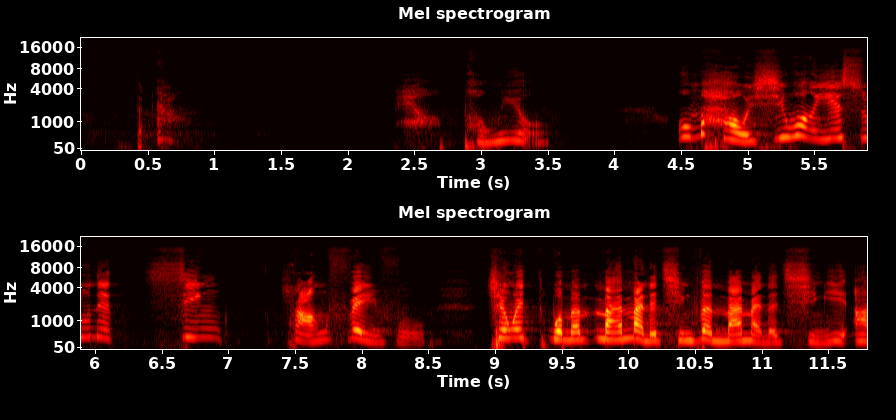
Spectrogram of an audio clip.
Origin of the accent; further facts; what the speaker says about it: Guangdong, China; 然后我们广东人讲了骂人嘛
